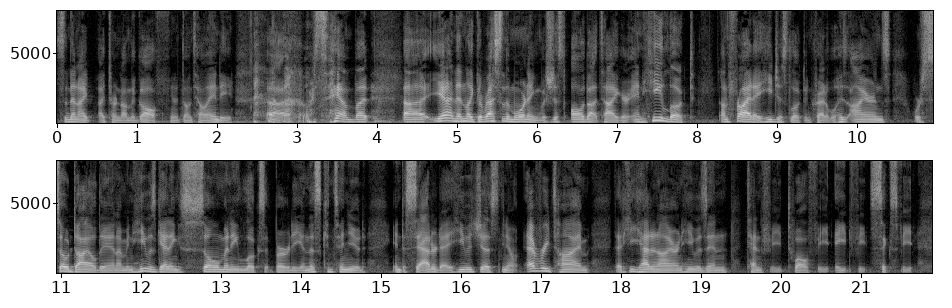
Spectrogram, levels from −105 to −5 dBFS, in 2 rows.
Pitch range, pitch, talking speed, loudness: 115-145 Hz, 125 Hz, 235 wpm, -35 LUFS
